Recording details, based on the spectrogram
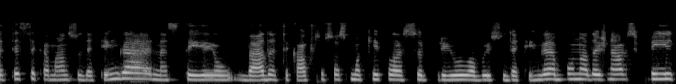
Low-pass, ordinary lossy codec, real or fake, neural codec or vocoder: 7.2 kHz; Opus, 16 kbps; real; none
